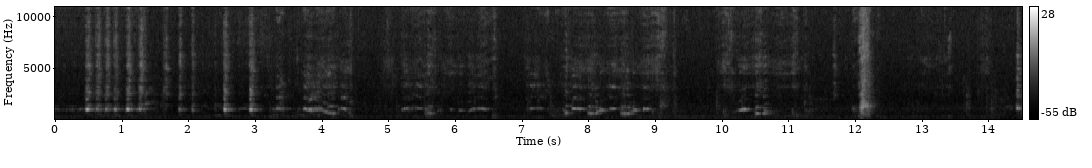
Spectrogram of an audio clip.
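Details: Pet dog whimpering and whining in a string of short, high, wavering cries, some bunched into rapid series, others drawn out, with brief pauses and a sharp click-like sound toward the end.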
